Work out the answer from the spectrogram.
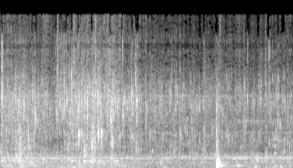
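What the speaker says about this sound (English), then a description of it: "Fill the inside with water. Tip it over and kind of circle it around so you can get that water on the outside." Tap water runs steadily into a greasy cup at a kitchen sink, a continuous close splashing rush with one brief clink of the cup partway through.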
